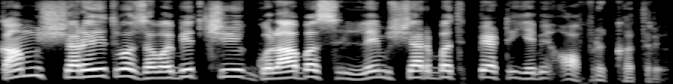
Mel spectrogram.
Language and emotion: Kashmiri, neutral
